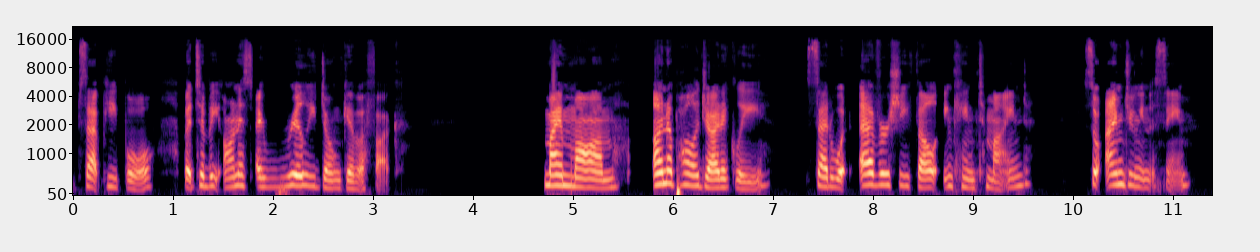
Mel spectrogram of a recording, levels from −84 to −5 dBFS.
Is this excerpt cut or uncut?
uncut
